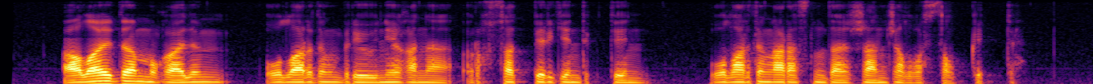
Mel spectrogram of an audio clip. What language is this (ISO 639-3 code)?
kaz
